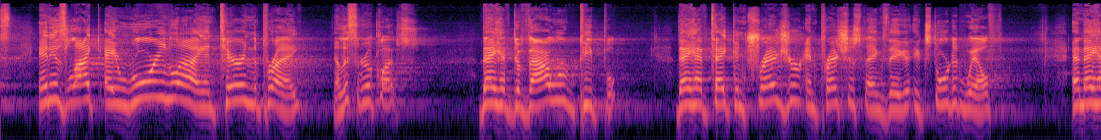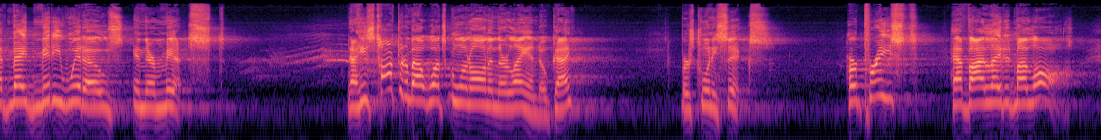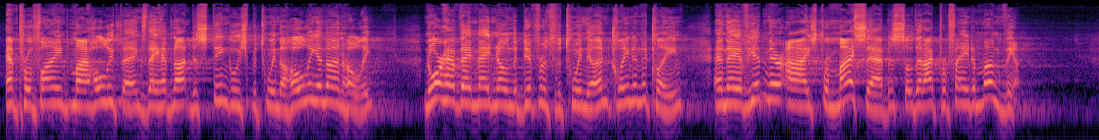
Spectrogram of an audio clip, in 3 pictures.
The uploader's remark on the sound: Recorded live during our Sunday morning service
